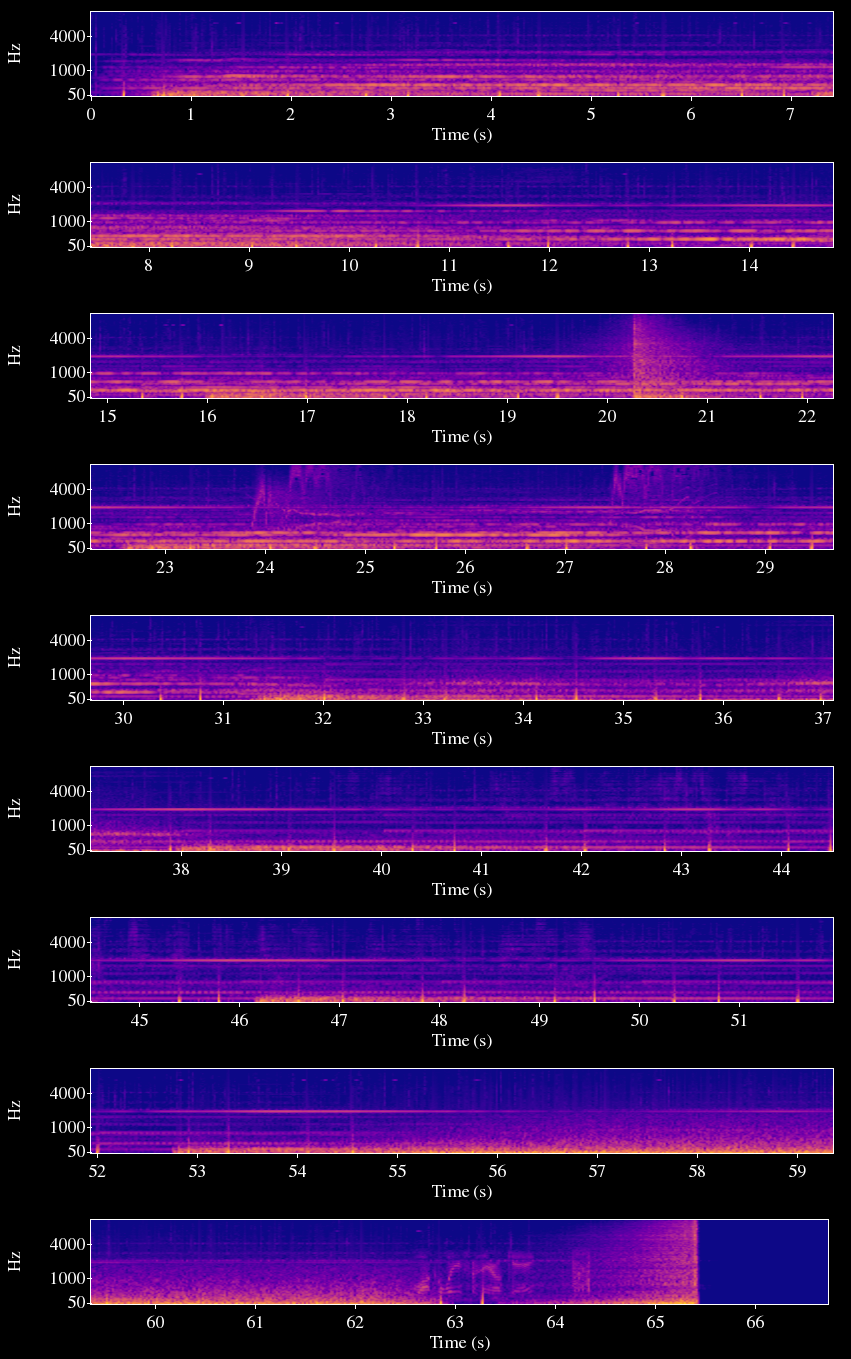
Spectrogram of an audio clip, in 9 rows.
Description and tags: alien wreckage exploration
My idea for this track is when an astronaut is exploring an alien wreckage and his base realizes there is more than just a wreckage when he asks the astronaut to get of the area.
I added some phaser effects here. Here is the list of tracks i used to make this track.
10292013_mystery_space_data
I used audacity yo make the entire track.
-Rama
Mystery, space-travel, suspense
